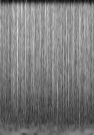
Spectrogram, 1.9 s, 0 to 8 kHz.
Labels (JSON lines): {"label": "biophony, midshipman", "recorder": "SoundTrap 500"}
